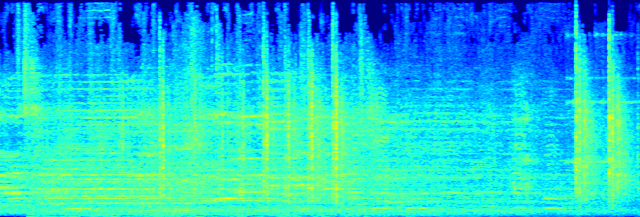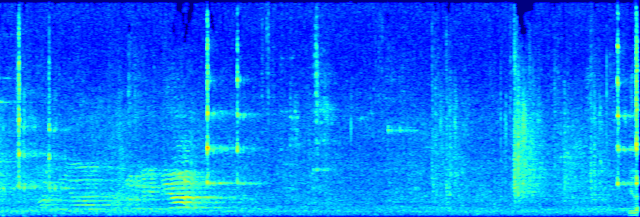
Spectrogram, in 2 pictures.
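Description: Music playing over the arena sound system with background voices in a large sports hall, its bass line fading out about halfway through. The second half is quieter hall noise with a few sharp clicks and short rising squeaks.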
